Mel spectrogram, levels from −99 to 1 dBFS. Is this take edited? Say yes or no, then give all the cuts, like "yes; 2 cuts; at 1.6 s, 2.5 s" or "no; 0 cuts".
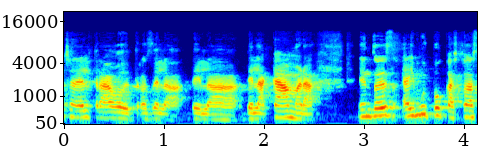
yes; 1 cut; at 2.8 s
